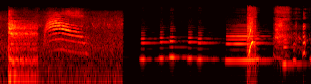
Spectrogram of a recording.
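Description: A cat's loud cry right at the start, one arching yowl lasting about a second, which then cuts off abruptly. After a short gap comes light plucked background music, with a quick rising boing effect near the end.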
